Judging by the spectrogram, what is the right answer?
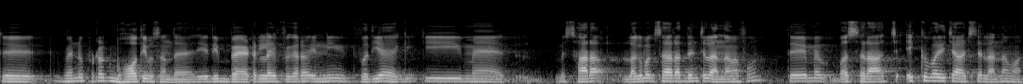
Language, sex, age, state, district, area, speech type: Punjabi, male, 18-30, Punjab, Kapurthala, urban, spontaneous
